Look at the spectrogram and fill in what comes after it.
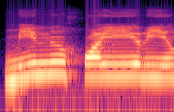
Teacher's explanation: اظہار کا قاعدہ، صرف نون کو ظاہر کرنا ہے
